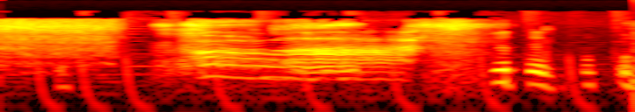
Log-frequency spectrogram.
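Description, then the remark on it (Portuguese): A voice imitates a long, pained wailing moan, rising and wavering for about two seconds before breaking into short gasping groans. Loud, with no other sounds around it. “que nem o Peter Griffin, ele tava com a mão no joelho”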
